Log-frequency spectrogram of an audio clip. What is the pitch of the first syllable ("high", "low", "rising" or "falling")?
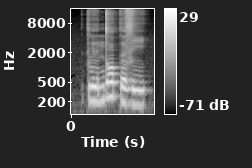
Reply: low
